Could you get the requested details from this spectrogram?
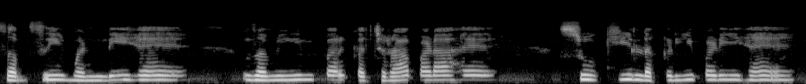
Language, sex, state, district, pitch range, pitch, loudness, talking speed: Hindi, female, Bihar, Saharsa, 200-215 Hz, 210 Hz, -17 LUFS, 80 wpm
